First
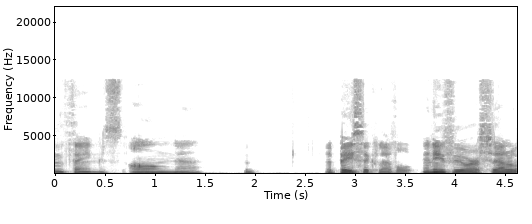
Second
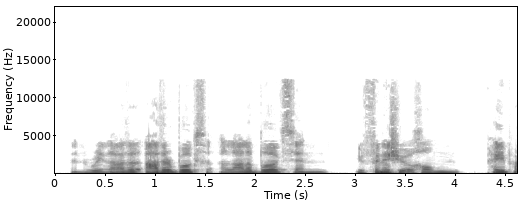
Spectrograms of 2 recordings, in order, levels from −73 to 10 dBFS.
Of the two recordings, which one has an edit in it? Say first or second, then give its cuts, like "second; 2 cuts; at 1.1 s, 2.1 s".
first; 1 cut; at 3.6 s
